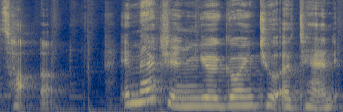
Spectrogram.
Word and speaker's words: 七: Lok chat is one of them. The actual pronunciation of 6 is lok.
